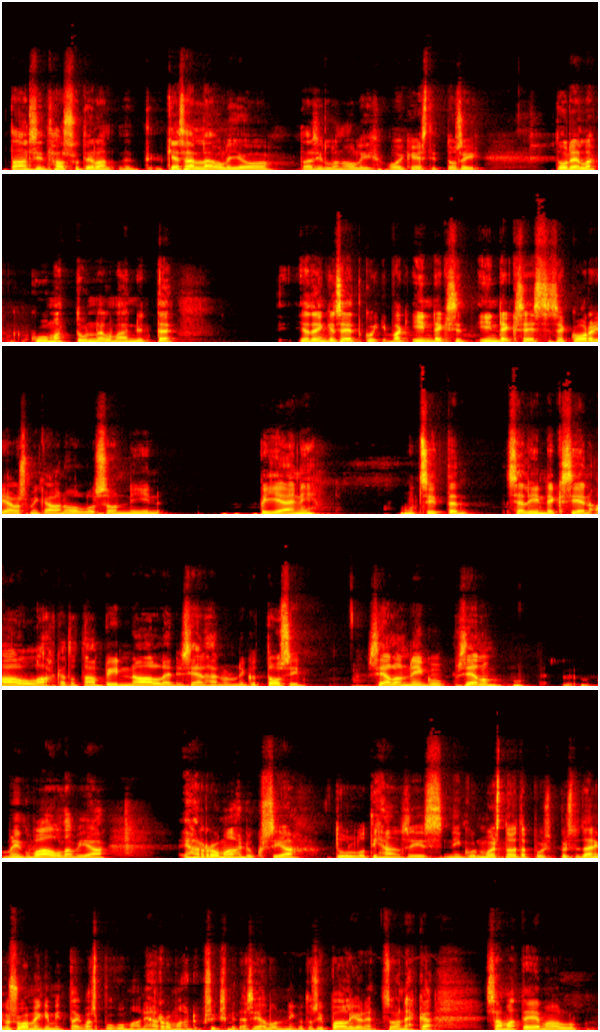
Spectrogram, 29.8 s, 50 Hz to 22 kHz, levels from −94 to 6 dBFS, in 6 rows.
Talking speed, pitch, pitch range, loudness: 170 wpm, 95 Hz, 85-110 Hz, -25 LUFS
